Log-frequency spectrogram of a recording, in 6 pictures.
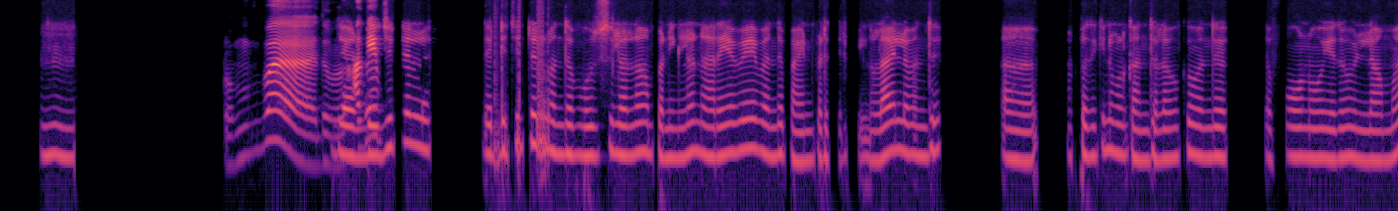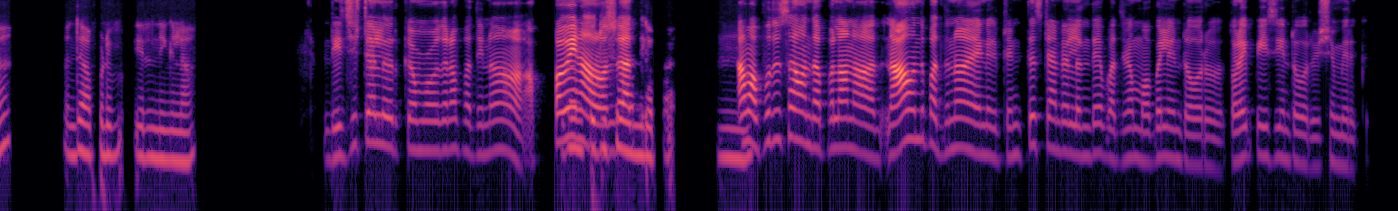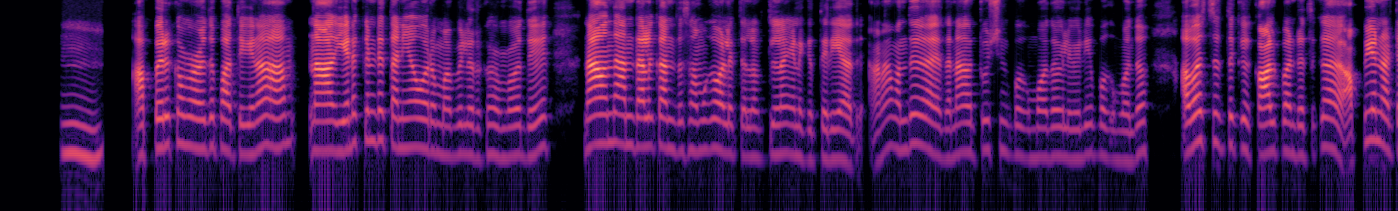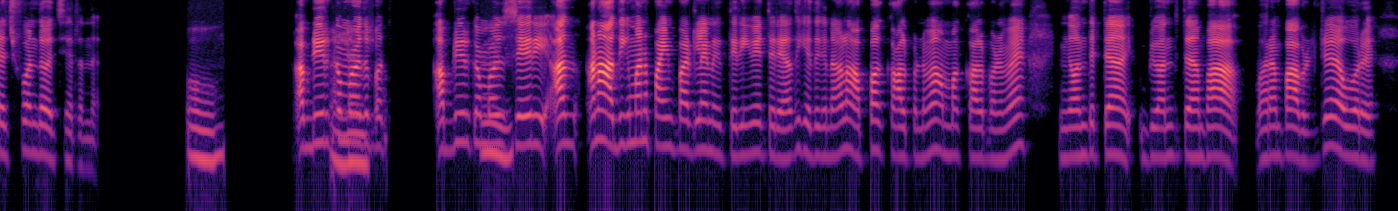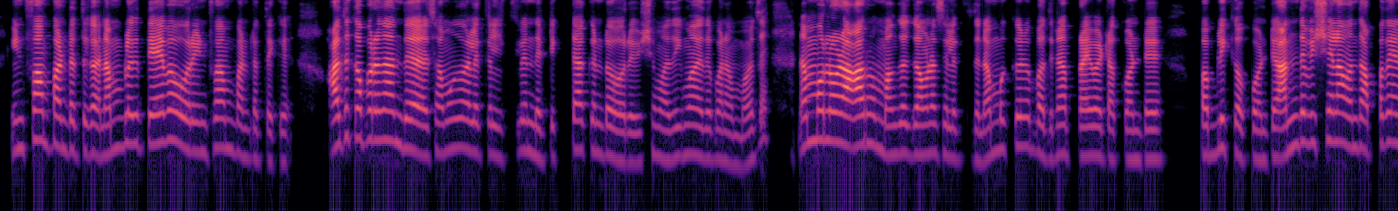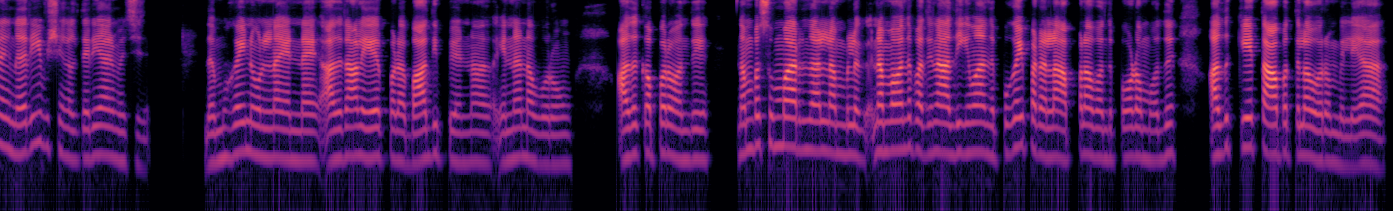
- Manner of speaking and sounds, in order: in English: "டிஜிட்டல்"; other noise; other background noise; in English: "டிஜிட்டல்"; in English: "டிஜிட்டல்"; in English: "டென்த்து ஸ்டாண்டர்ட்லருந்தே"; in English: "இன்ஃபார்ம்"; in English: "இன்ஃபார்ம்"; in English: "TikTokகுன்ற"; in English: "பிரைவேட் அக்கவுண்ட்டு, பப்ளிக் அக்கவுண்ட்டு"
- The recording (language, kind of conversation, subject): Tamil, podcast, பணியும் தனிப்பட்ட வாழ்க்கையும் டிஜிட்டல் வழியாக கலந்துபோகும்போது, நீங்கள் எல்லைகளை எப்படி அமைக்கிறீர்கள்?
